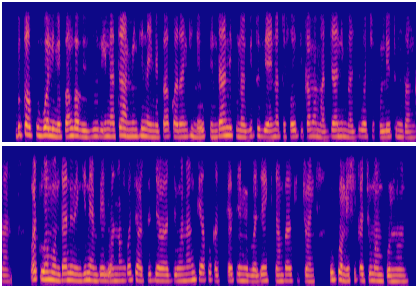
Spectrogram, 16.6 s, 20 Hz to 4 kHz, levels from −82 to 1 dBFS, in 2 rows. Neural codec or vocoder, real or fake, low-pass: codec, 16 kHz, 6 kbps, DAC; fake; 3.6 kHz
